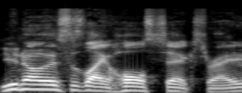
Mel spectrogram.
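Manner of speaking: normal talking voice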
